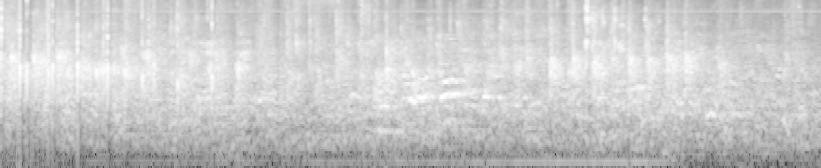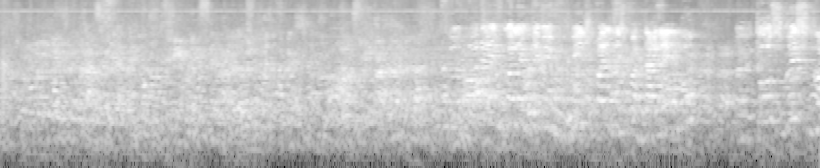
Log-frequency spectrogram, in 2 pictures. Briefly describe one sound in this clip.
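A crowd chatters loudly in a large echoing hall.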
